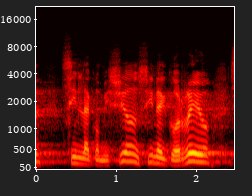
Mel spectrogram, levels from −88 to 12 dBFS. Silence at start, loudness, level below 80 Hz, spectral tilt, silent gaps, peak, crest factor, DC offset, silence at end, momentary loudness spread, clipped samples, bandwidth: 0 s; -30 LUFS; -88 dBFS; -6.5 dB/octave; none; -14 dBFS; 18 dB; under 0.1%; 0 s; 12 LU; under 0.1%; 7.8 kHz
